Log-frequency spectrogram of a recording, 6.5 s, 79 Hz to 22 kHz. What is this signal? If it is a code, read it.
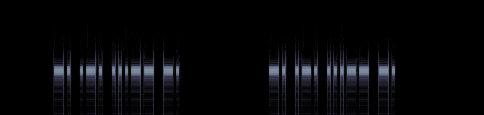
Morse code, heard as a keyed tone, about 28 wpm, 700 Hz. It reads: NR3N NR3N
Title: Call Signs Repeated 3x - 28wpm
